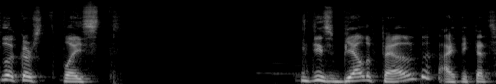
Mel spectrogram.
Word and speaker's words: Bielefeld: It is Bielefeld. I think that's how it's pronounced, or Bielefeld.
